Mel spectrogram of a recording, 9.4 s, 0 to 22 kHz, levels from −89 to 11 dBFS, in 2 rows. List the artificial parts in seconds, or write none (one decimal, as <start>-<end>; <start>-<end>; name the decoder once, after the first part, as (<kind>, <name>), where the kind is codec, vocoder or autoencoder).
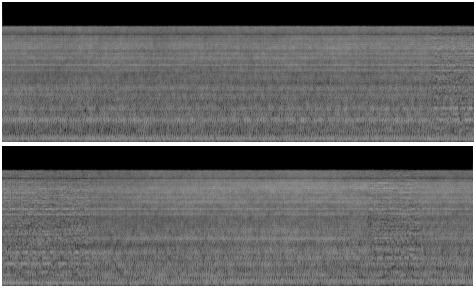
0.0-4.3 (vocoder, Vocos); 5.6-8.4; 8.9-9.4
